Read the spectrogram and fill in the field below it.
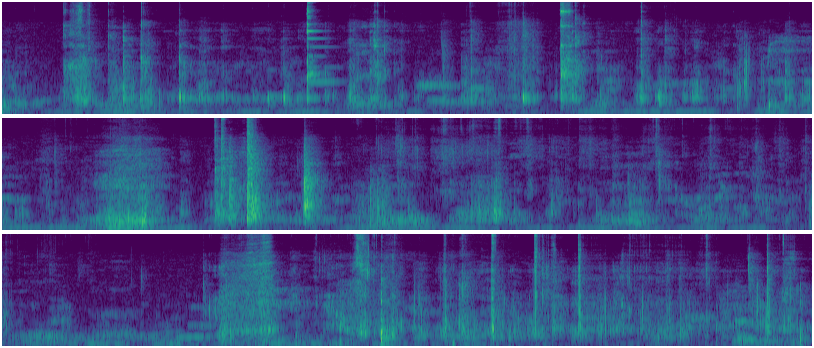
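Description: Fingers squish and tear through soft food.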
